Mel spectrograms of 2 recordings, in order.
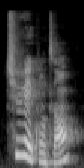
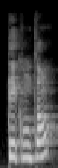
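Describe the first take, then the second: First: The word tu is said in full. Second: The word tu is shortened to a t sound. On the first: "au lieu de dire" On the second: "je vais dire"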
